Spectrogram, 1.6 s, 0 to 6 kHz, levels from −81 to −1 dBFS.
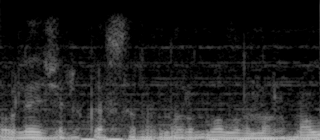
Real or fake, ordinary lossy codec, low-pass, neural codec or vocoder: real; Opus, 24 kbps; 5.4 kHz; none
